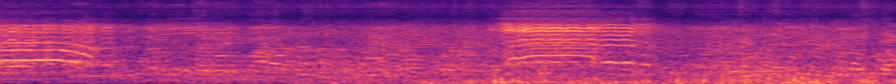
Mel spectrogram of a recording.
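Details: Two short, quavering bleats about two seconds apart from Peranakan Etawa breeding goats at the rainy morning market of Pasar Kliwon Dongko, Trenggalek, set against steady murmuring voices and market bustle.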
